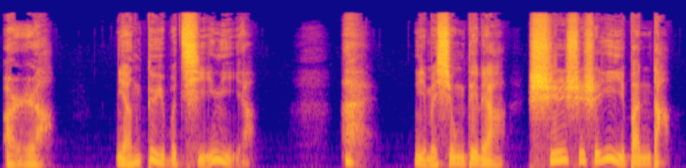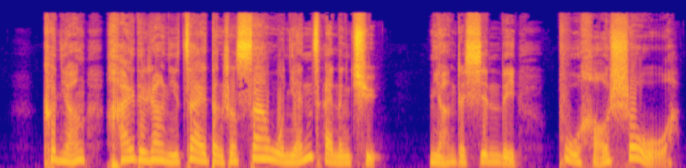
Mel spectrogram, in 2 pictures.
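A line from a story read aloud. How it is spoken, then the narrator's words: Sighing repeatedly. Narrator (Chinese): 娘忍不住连连的叹气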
